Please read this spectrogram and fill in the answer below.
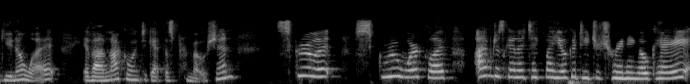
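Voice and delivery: joking, half-serious delivery. Speaker retells what they said to a friend driving back to Edmonton: retelling a joking remark. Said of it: "Like I said it jokingly".

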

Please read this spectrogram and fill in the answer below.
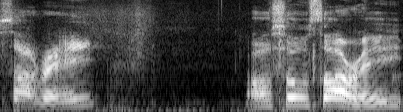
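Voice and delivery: high, slow, drawn-out mock sympathetic tone.

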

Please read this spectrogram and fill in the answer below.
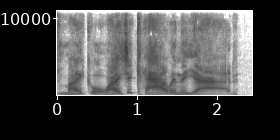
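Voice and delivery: put-on Boston accent. Quoting a grandmother from the area: put-on boston accent. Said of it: "Mike does a pretty good Boston".

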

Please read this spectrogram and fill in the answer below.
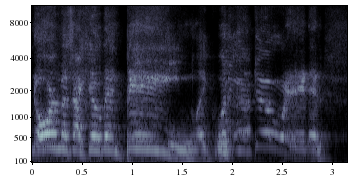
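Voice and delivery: mock screamed line, very high and shrill. Describing a dramatic TV scene and acting out a character's line, retelling a scream. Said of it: "he's screaming like".

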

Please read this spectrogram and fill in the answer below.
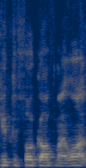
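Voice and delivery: mock elderly man voice. Imagining seventy-year-old James Burke yelling at them, imitating seventy-year-old James Burke. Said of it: "seventy-year-old James Burke being like".

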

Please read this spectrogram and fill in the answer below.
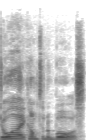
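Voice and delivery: loud yell, calling out. Recalling a free-agent player walking past in line, the speaker is retelling a yell. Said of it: "I was yelling like".

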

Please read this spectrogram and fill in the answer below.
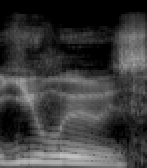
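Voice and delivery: plain

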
